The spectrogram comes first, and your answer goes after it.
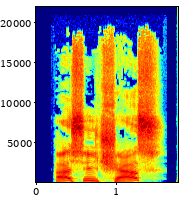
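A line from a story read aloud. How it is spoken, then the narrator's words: Shouting over loud noise. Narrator (Russian): не сказал, а прокричал директор, ибо шум стоял оглушительный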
